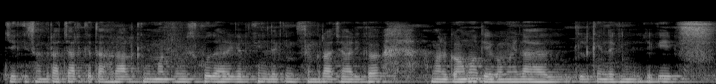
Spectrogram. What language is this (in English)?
Maithili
